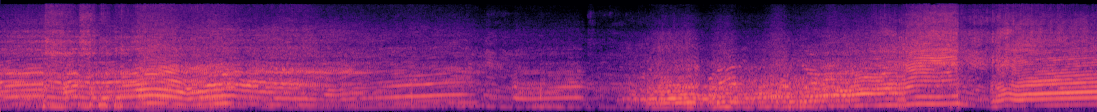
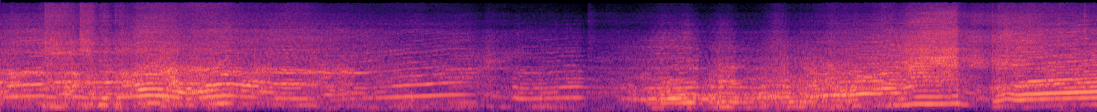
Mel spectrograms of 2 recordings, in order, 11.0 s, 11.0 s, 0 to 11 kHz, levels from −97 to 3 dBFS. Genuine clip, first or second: first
